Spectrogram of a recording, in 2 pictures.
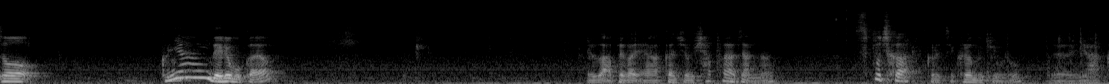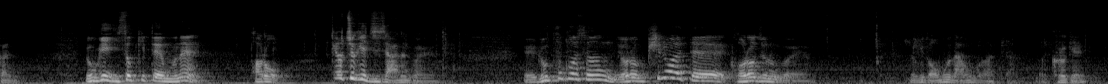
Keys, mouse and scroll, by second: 8.4 click, 9.2-11.7 middle drag, 16.8-17.4 scroll down 1, 17.4-19.4 middle drag.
